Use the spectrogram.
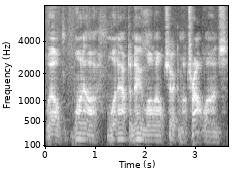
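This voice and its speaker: A man's voice: low voice, little pitch movement, moderate pace, vocal fry, pushed and bright. A man telling a personal story step by step in an interview. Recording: distant mic, faint ambience.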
